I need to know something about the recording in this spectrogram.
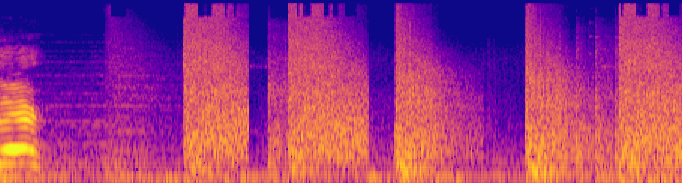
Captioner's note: guns firing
